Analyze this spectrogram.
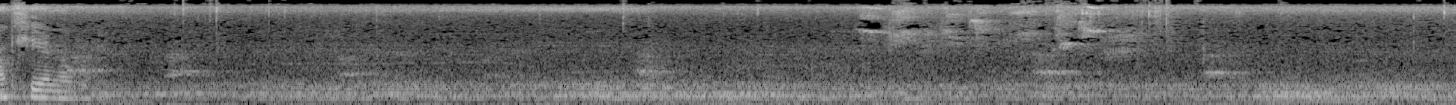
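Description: Lemon juice drips and patters onto a metal plate.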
